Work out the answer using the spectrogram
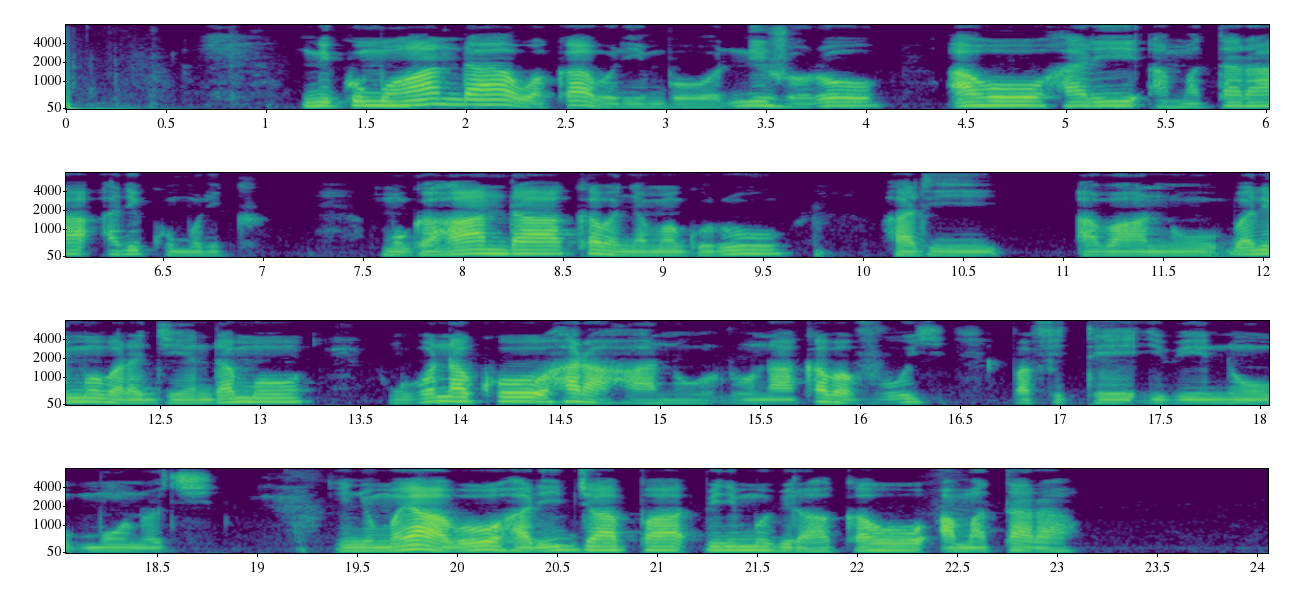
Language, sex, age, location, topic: Kinyarwanda, female, 25-35, Nyagatare, government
